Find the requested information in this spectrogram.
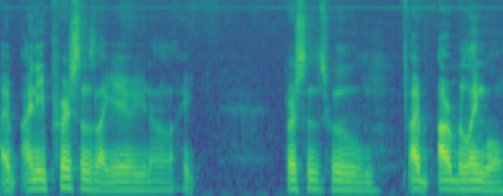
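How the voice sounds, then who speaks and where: A man with a Mexican accent, fairly low in pitch and dark, mellow in tone, with monotone, flat intonation, a fairly slow pace, and long, frequent pauses. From Mexico. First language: Spanish. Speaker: mortgage loan officer. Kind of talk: interview answer.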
